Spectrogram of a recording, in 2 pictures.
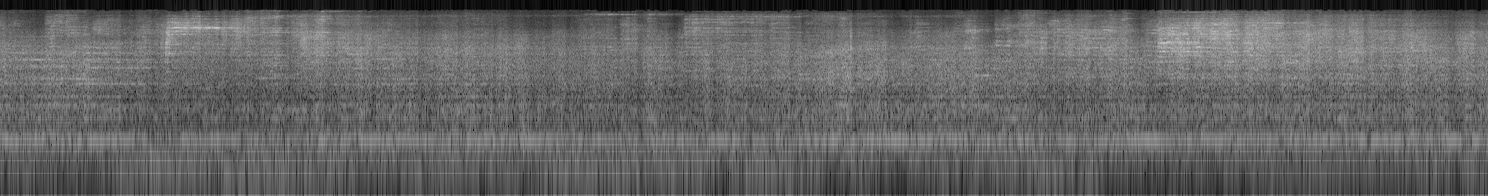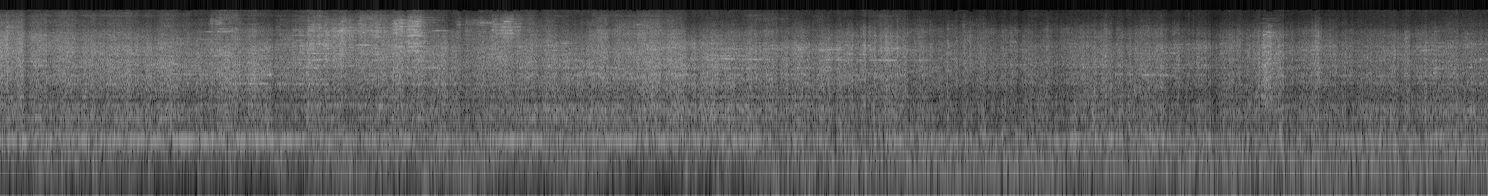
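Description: Double-stack intermodal train's well cars rolling past: a continuous loud rumble and rattle of steel wheels on rail, with a steady low hum under it.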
